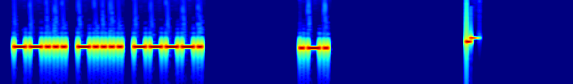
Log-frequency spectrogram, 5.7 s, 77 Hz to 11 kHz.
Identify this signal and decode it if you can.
Morse code, heard as a keyed tone, about 30 wpm, 700 Hz. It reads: 769 R
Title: Worked All Europe DX Contest - QTC Exchange - 30wpm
